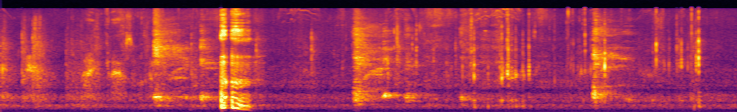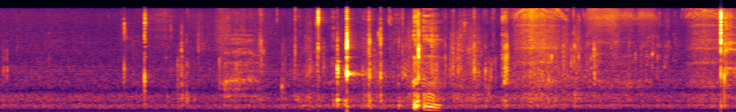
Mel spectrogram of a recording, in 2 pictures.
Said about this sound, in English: Wow, I need some water. Excuse me.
